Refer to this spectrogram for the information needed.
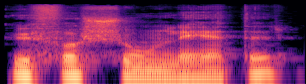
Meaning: indefinite plural of uforsonlighet
- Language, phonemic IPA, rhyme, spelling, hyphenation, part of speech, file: Norwegian Bokmål, /ʉfɔˈʂuːnlɪheːtər/, -ər, uforsonligheter, u‧fors‧on‧lig‧het‧er, noun, Nb-uforsonligheter.ogg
